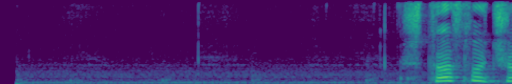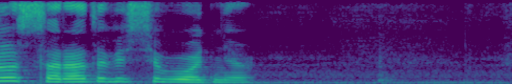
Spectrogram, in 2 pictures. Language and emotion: Russian, neutral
